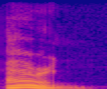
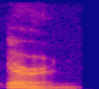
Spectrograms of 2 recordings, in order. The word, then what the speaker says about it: Aaron: And then there's Aaron, which is how we say Aaron. Americans say Aaron. same as the girl's name. So you've got blokes named Aaron walking around America getting called by what Aussies considered a Sheila's name.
